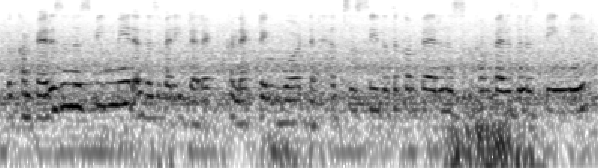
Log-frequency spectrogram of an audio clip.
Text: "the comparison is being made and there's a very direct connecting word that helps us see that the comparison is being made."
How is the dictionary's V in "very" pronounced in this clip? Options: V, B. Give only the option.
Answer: V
